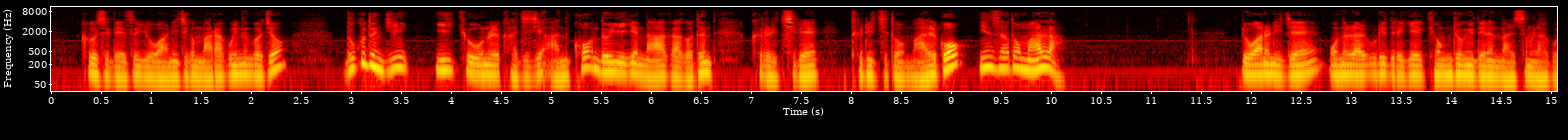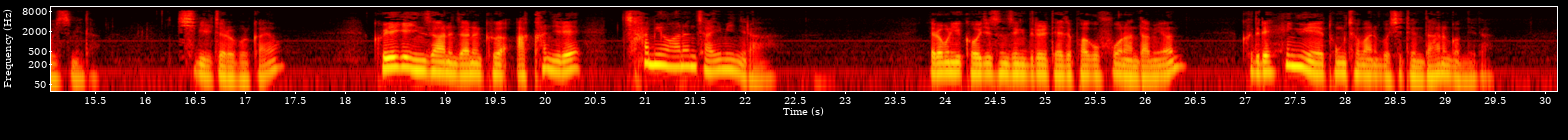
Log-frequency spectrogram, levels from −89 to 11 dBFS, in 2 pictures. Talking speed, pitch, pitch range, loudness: 295 characters per minute, 95 Hz, 80-115 Hz, -27 LUFS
